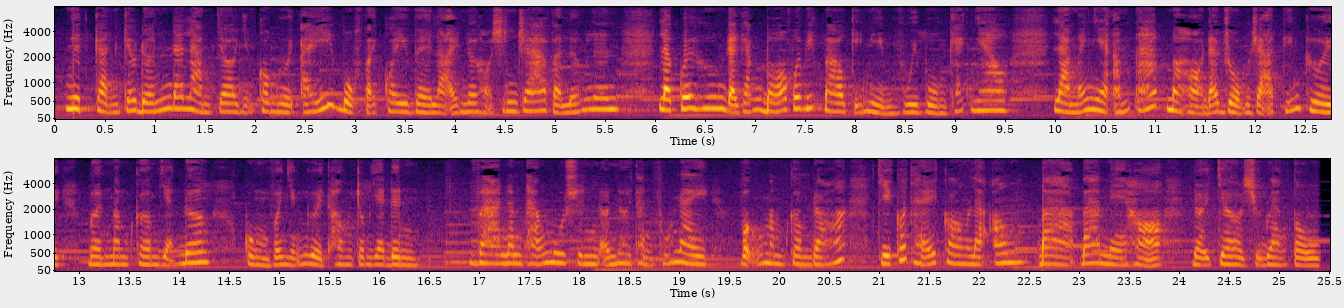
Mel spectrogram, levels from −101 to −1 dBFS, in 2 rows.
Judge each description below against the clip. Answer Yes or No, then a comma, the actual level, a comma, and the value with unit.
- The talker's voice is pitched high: Yes, high, 225 Hz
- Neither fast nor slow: Yes, average, 215 wpm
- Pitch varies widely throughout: No, average, 4.1 semitones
